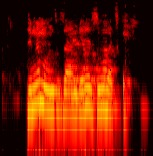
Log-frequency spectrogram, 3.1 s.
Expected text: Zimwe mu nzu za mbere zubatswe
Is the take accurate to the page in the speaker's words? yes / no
yes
